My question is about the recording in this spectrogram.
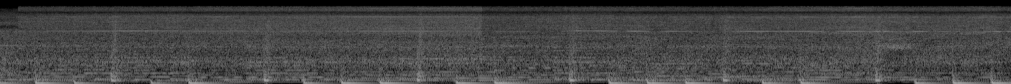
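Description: Hair dryer blowing steadily on wet hair, under background music with a steady beat.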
